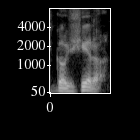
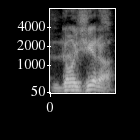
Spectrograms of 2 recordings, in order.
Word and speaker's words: Gojira: Godzilla and and why didn't we keep the pronunciation as goira goira I don't Gojira was the original Godzilla sounds cooler in English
